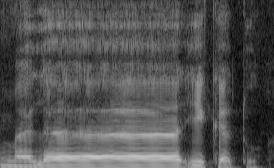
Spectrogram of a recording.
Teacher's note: مد متصل ہے، 4 الف کی مقدار کے برابر کھینچ کر پڑھیں گے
